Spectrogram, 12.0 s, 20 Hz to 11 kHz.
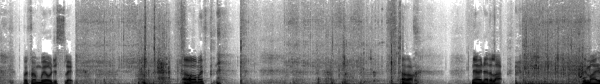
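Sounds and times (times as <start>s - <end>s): bike chain and frame rattling: 1.6s - 8.4s, 9.9s - 12.0s.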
